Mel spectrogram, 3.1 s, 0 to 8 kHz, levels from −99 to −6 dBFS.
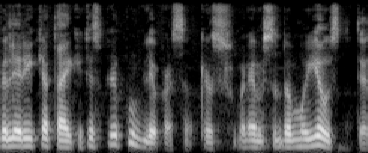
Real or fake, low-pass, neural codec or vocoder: fake; 7.2 kHz; codec, 16 kHz, 2 kbps, FunCodec, trained on LibriTTS, 25 frames a second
